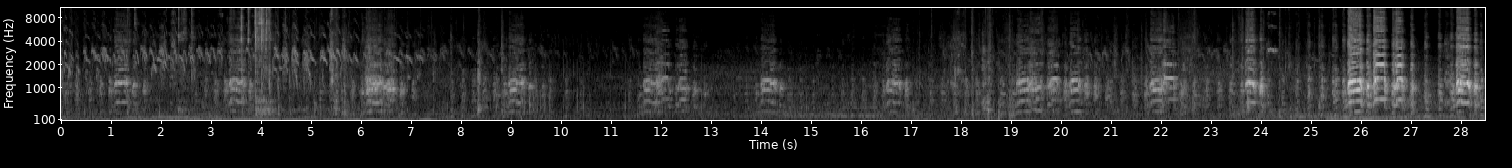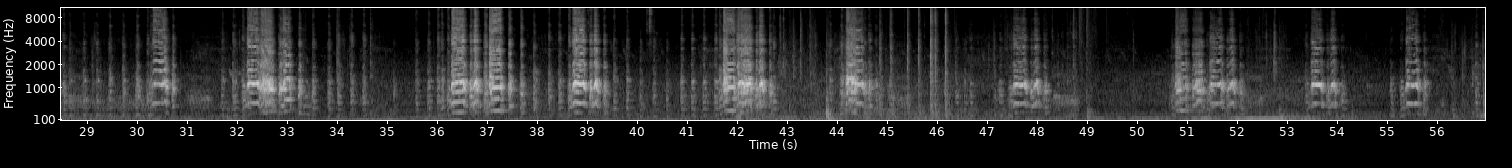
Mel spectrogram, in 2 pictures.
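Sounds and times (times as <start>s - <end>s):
chickens clucking and calling: 0.0s - 56.9s.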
